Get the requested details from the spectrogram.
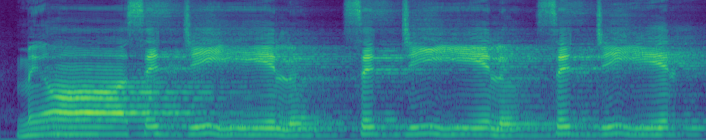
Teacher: یہاں نون ساکن کے بعد سین آیا ہے، اور سین حروف اخفا میں سے ہے، اخفا والا غنہ ہوگا، یعنی زبان کی نوک اوپر کے تالو سے نہیں لگے گی، اور ایک الف کے برابر یہاں غنہ کریں گے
